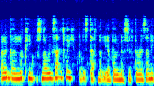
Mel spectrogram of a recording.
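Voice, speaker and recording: A woman with a southern English accent talks very fast with fairly even intonation. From Dorset, England. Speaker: travel blogger. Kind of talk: recorded contribution, casual.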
